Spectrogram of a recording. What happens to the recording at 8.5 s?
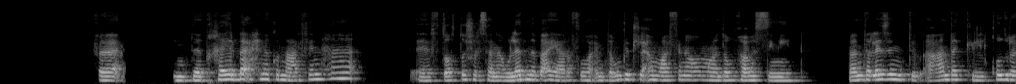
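Nothing goes wrong at 8.5 s; the speech carries on intact through that moment, with no dropout, click or distortion.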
